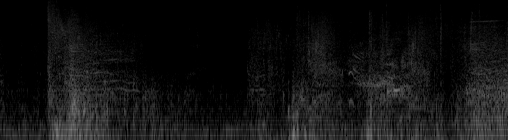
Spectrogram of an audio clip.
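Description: Game spells crackle and boom in bursts.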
